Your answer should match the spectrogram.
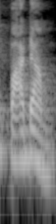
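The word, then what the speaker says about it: padam: দেখুন একটা আছে হচ্ছে পাডাম পি এ ডি এম উচ্চারণ হবে পা ডাম এই পাডাম মানে মূলত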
